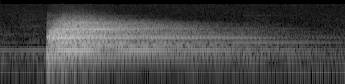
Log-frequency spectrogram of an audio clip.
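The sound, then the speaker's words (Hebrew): A single gong strike opens Ephraim Kishon's radio play "The Sulzbaum Affair", ringing out with a sharp onset, then a rich metallic shimmer that slowly decays and lingers. Fairly loud, with no voices. “שם התסכית אה, פרשת זולצבוים גונג. עוד פעם.”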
